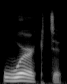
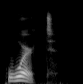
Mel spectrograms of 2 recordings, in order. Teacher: o sufixo ed é pronunciado como um T, portanto, a pronúncia correta é um som oclusivo único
